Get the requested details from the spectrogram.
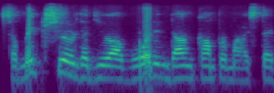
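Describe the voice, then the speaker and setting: A man's fairly high-pitched voice, dark and mellow in tone, with a non-native accent. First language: not English. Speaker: professor. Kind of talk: lecture.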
